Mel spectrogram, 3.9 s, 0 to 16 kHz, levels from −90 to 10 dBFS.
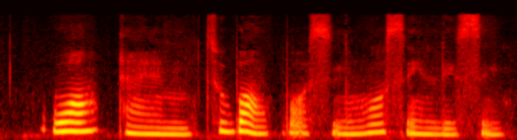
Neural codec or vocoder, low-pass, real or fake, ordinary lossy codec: codec, 24 kHz, 0.9 kbps, WavTokenizer, small release; 10.8 kHz; fake; MP3, 48 kbps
